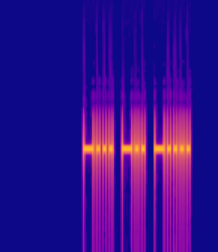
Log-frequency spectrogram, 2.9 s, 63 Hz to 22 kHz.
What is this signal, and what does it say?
Morse code, heard as a keyed tone, about 28 wpm, 700 Hz. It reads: BD6
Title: All Cut Numbers - 3-Digit 28wpm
